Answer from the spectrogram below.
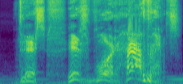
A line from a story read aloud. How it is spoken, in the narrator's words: Carl growled and coughed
